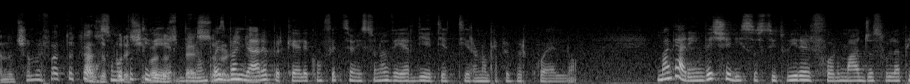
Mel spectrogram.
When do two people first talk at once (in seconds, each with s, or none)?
0.8 s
